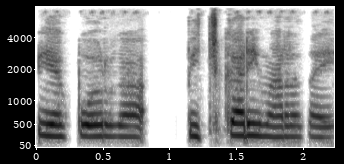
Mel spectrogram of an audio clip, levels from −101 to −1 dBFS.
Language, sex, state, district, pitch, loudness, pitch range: Marathi, male, Maharashtra, Chandrapur, 240 Hz, -16 LUFS, 230-250 Hz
